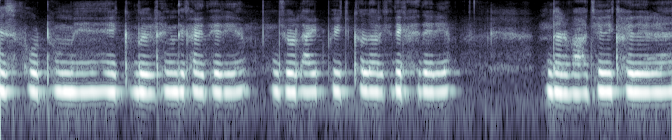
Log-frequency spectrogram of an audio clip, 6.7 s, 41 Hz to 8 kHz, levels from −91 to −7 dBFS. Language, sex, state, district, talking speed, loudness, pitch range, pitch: Hindi, female, Uttar Pradesh, Etah, 205 wpm, -15 LUFS, 250-255 Hz, 255 Hz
